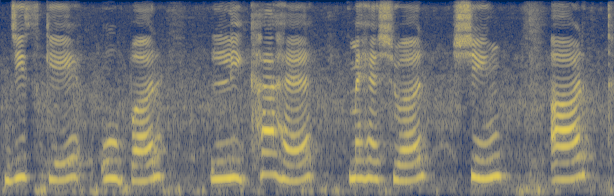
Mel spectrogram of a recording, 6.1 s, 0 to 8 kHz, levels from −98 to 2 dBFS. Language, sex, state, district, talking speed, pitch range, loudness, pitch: Hindi, female, Bihar, West Champaran, 80 wpm, 255-290 Hz, -16 LUFS, 275 Hz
